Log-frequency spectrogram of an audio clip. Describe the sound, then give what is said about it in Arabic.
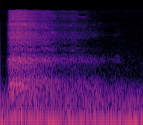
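Deep inhalation through the nose during a breathing exercise: a single long, airy hiss that starts abruptly and slowly tapers over about two seconds, alone without talk. “شهيق بعد في للأربعة”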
